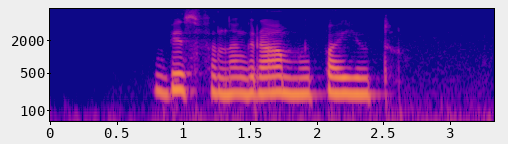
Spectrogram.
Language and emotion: Russian, sad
